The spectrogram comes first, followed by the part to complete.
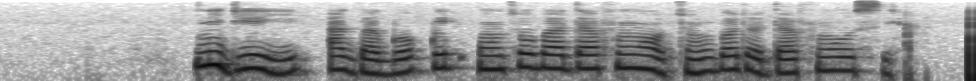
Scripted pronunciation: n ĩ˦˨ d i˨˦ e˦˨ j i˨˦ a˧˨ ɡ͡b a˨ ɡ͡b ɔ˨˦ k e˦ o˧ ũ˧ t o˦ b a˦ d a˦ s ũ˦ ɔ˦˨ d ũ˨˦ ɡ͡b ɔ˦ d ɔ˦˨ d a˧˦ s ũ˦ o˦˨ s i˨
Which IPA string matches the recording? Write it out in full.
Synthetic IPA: n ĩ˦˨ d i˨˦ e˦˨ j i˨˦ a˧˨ ɡ͡b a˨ ɡ͡b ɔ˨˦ k͡p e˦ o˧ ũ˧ t o˦ b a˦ d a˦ f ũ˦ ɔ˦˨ t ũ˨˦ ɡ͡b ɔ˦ d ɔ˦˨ d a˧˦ f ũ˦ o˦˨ s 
